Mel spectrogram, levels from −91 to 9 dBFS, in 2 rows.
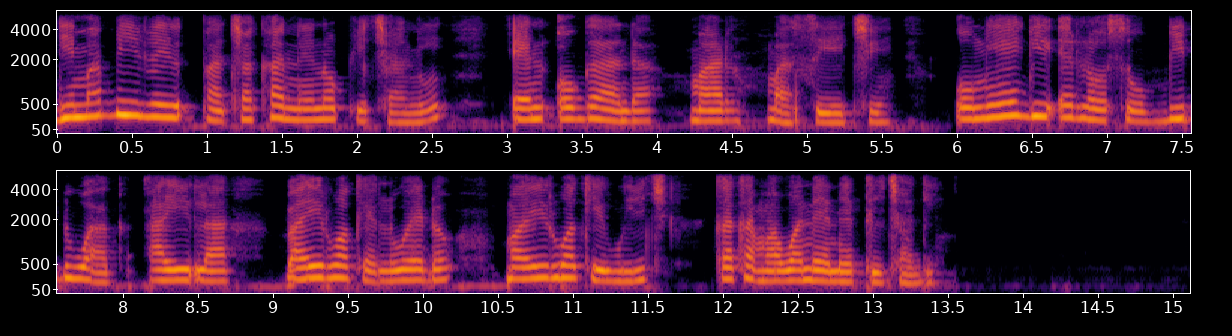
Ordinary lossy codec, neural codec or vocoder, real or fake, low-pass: none; codec, 16 kHz in and 24 kHz out, 1.1 kbps, FireRedTTS-2 codec; fake; 5.4 kHz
